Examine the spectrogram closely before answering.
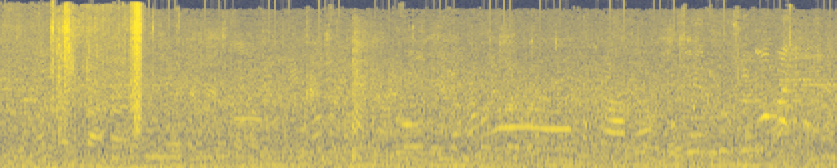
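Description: A crowd chatters at a distance outdoors.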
